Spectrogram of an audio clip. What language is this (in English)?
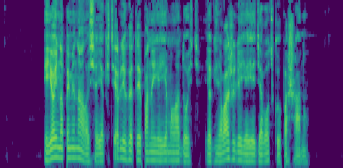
Belarusian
